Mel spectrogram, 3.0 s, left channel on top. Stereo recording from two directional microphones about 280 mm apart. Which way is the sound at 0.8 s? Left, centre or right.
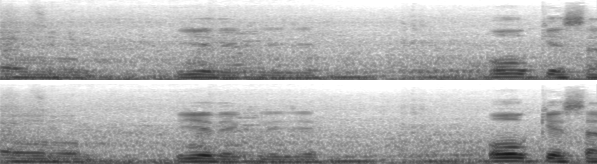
Centre.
